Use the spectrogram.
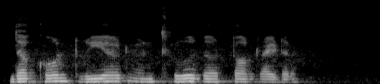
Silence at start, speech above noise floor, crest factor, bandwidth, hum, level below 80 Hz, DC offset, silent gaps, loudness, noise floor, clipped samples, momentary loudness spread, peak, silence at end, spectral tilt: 0.1 s; 43 dB; 18 dB; 7 kHz; none; -52 dBFS; under 0.1%; none; -24 LUFS; -66 dBFS; under 0.1%; 8 LU; -6 dBFS; 0.85 s; -9 dB/octave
